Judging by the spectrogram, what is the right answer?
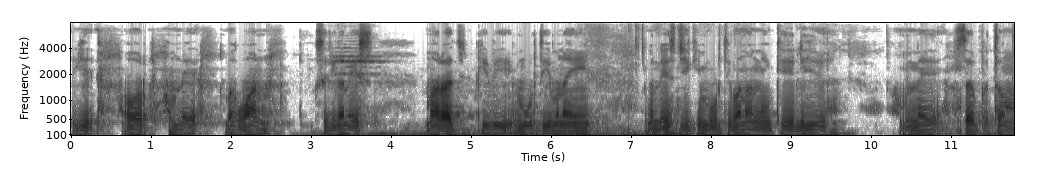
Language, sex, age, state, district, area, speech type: Hindi, male, 18-30, Rajasthan, Bharatpur, rural, spontaneous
